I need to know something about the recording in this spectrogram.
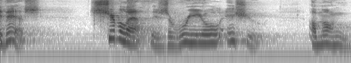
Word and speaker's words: shibboleth: that to say this shibboleth is a real issue among believers it may not be the word chivalreth but there are people that can't say it they say sybileth and it cost 142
